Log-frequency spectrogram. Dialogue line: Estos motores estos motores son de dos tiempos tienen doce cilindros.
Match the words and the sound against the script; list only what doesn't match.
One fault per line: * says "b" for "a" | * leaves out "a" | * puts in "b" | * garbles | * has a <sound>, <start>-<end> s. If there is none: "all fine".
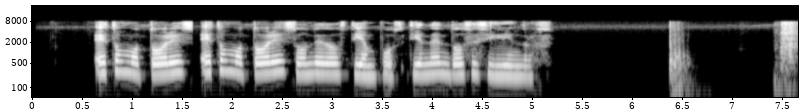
* has a thud, 6.4-6.8 s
